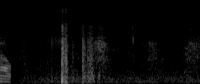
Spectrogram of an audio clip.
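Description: A single sharp knock about half a second in, followed by a few fainter clicks over quiet outdoor background.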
